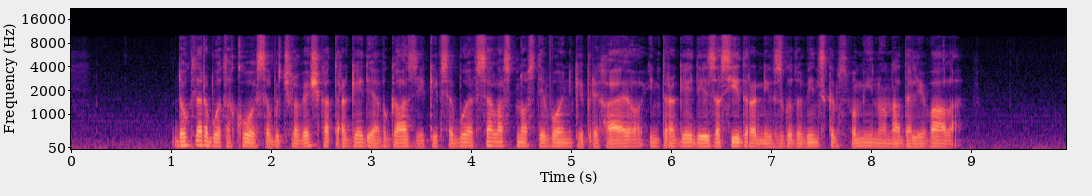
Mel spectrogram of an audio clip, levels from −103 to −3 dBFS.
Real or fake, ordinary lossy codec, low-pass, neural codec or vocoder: fake; none; 9.9 kHz; vocoder, 22.05 kHz, 80 mel bands, WaveNeXt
